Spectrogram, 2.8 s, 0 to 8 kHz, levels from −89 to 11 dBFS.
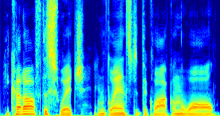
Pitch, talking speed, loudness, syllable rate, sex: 115 Hz, 285 wpm, -17 LUFS, 5.6 syllables/s, male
